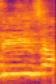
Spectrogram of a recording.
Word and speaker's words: visa: s a what we call it your Visa okay let's use this s is in between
